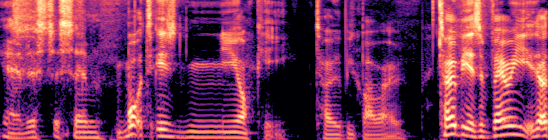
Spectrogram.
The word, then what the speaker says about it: gnocchi: Yeah, and he's asked what's gnocchi or gnocchi? It's pronounced gnocchi.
